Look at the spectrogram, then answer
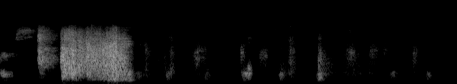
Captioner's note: applause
